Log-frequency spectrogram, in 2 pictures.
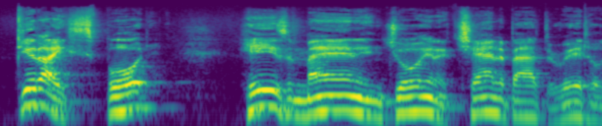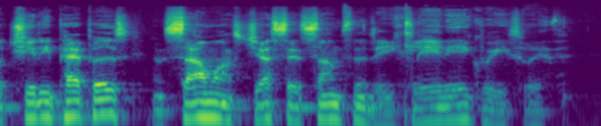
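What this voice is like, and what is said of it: Put-on Australian accent. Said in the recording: “I'd have to do my Australian accent.”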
